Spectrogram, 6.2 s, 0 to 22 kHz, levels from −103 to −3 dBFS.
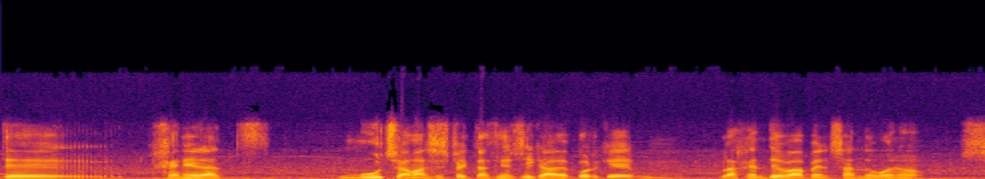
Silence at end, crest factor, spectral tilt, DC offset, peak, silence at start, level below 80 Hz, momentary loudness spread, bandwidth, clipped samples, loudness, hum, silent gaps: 0 s; 16 dB; -4 dB/octave; under 0.1%; -2 dBFS; 0 s; -42 dBFS; 16 LU; 8 kHz; under 0.1%; -18 LUFS; none; none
